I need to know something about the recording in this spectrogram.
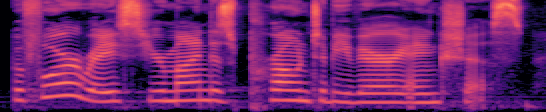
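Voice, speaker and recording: Young woman reading a script, higher voice. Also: fairly bright tone. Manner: reads from a script, brisk. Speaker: student reporter and narrator. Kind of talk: scripted narration.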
